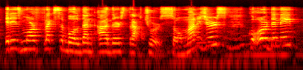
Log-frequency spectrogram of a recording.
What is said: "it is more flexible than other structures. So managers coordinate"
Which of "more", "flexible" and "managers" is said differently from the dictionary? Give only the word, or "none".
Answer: managers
